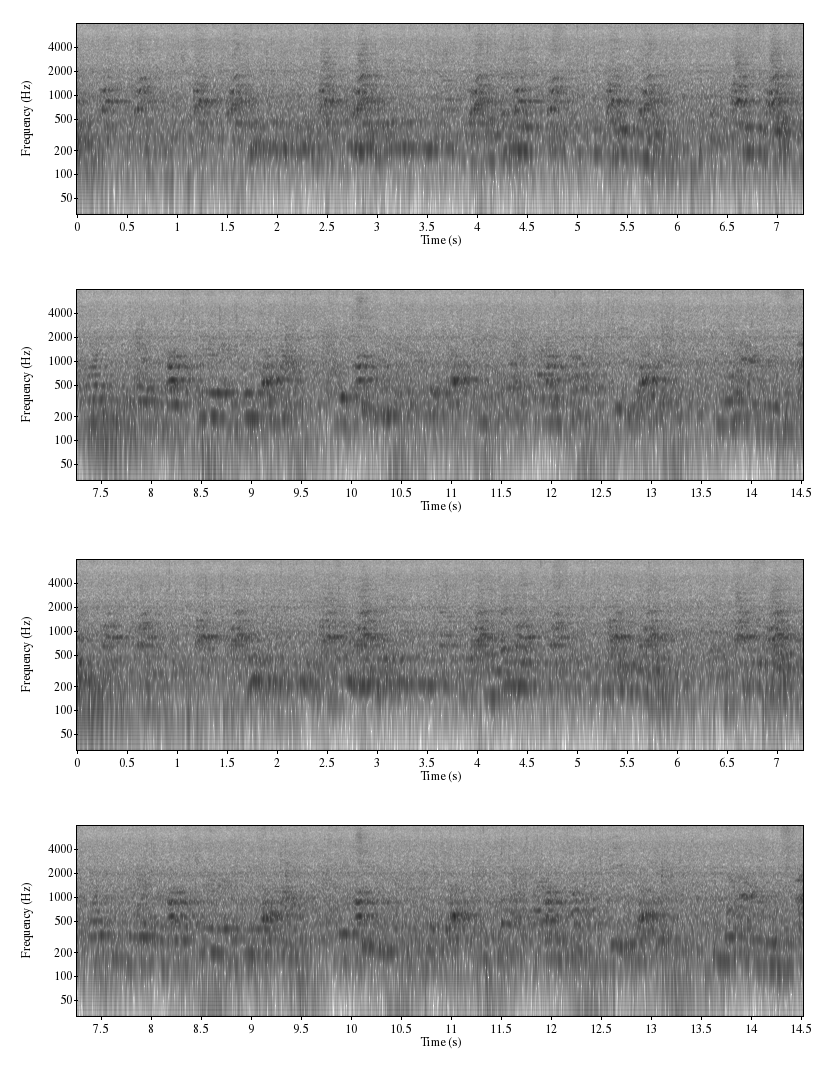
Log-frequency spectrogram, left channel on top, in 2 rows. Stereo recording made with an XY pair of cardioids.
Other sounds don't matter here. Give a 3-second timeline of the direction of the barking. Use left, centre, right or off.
left, left, left, right, right.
